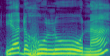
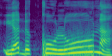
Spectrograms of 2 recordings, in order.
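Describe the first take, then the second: First: The consonant after yad is a plain h. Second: The consonant after yad is a hard k. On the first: "bukan huruf h atau ko. Jadi tidak boleh dibaca" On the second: "bukan huruf h atau ko. Jadi tidak boleh dibaca"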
